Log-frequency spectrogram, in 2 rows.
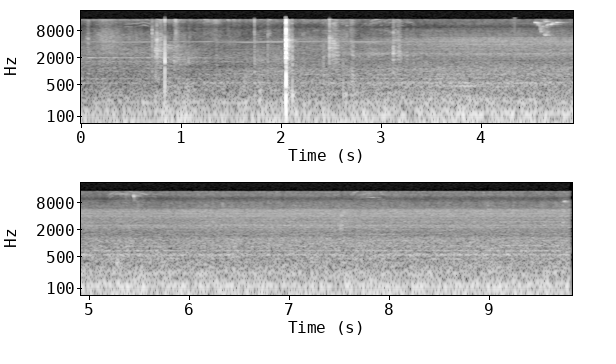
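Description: Steady low hum inside an E5 series Shinkansen car standing at the platform, with two sharp knocks about one and two seconds in.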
